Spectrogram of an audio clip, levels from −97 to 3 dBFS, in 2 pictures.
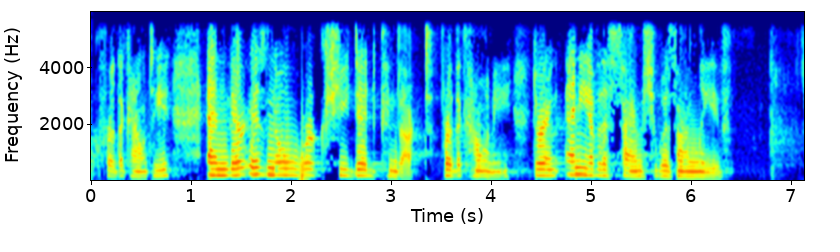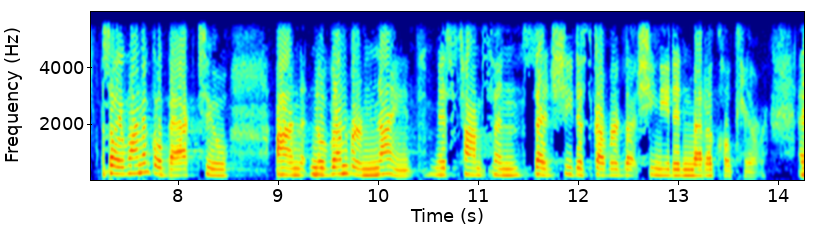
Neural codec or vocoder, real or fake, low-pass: none; real; 5.4 kHz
